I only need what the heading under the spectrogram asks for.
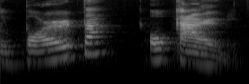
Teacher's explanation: o r caipira às vezes tão intenso que parece valer por dois ou três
